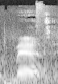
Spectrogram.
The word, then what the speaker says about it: Mads: So Mads, M-A-D-S, that's my first name, not short for anything, that is my actual name, M-A-D-S.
